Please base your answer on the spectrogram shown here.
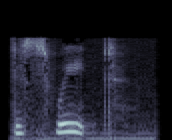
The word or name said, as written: desuete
